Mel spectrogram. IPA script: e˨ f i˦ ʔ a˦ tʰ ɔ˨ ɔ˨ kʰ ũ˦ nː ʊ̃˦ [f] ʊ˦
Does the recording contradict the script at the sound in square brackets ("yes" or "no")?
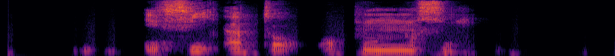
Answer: yes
